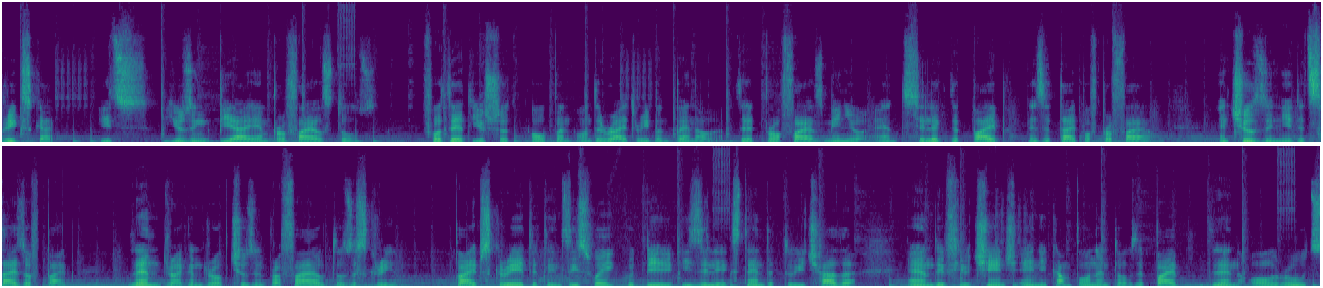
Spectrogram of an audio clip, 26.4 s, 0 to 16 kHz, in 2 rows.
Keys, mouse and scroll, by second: 2.1 click, 3.6 click, 4.3 click, 5.4 click, 7.7 click, 8.8 click, 9.6 click, 10.2 click, 10.9 click, 11.9 click, 12.7 Return, 15.0 shift+middle click, 15.7 middle click, 17.0 shift+middle click, 17.5 Escape, 17.5 click, 17.9 click, 20.2 click, 22.6 shift+middle click, 22.8 middle click, 22.8 middle click, 22.9 middle click, 23.2 middle click, 23.2 shift+middle click, 23.5 shift+middle click, 24.5 click, 25.5 click.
